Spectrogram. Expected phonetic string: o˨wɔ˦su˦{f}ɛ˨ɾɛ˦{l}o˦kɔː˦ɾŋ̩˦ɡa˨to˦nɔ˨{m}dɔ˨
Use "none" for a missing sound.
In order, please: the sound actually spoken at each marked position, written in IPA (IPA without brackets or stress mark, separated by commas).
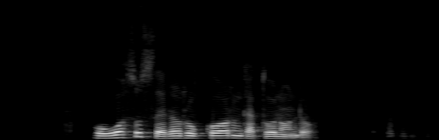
s, ɾ, n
